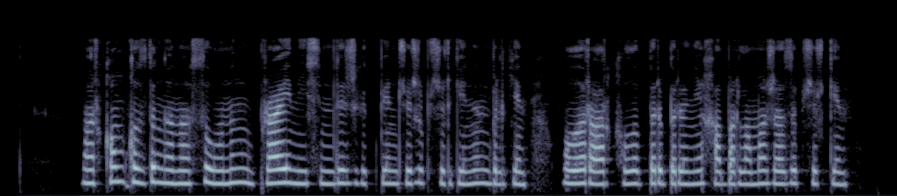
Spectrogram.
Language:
Kazakh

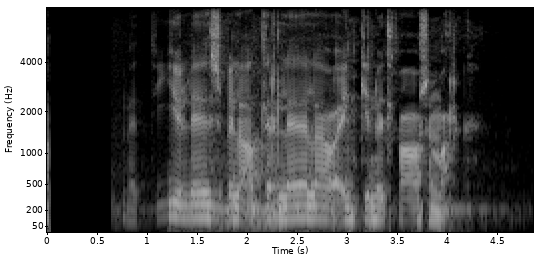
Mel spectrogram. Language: Icelandic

